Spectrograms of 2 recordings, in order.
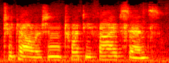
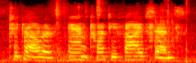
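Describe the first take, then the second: No difference in how they are said.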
